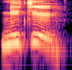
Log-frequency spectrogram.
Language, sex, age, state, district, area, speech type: Bengali, female, 45-60, West Bengal, Nadia, rural, read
